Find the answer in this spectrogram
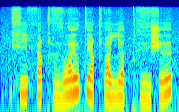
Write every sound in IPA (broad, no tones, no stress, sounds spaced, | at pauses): x i h ɘ qʰ ɛ̤ lˠ e u̯ t̪ e qʰ ɒ ʎ ʌ ǃʰ ɛ̤ ʃ ɘ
